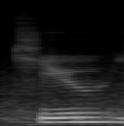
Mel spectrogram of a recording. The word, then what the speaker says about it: qualms: Q-U-A-L-M-S, that's the spelling, qualms. Even the pronunciation, you know, it sounds like K-W-A-M-S, I guess.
